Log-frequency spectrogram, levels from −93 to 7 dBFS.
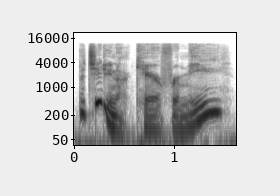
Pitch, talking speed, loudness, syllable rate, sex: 135 Hz, 260 wpm, -17 LUFS, 4.8 syllables/s, male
